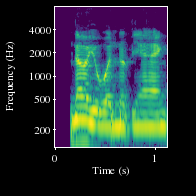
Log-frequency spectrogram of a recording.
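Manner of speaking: low, flat, bone-dry deadpan with no inflection. Retelling a scene, voicing John answering Yang, as John's deadpan reply, retold. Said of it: "John sort of deadpans is like".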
